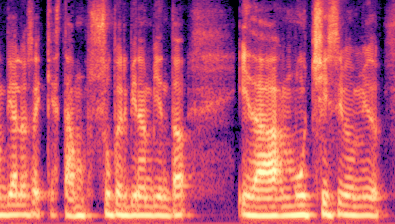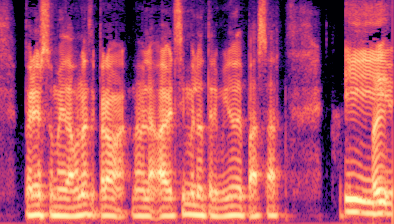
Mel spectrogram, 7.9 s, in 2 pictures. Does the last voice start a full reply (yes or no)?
no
